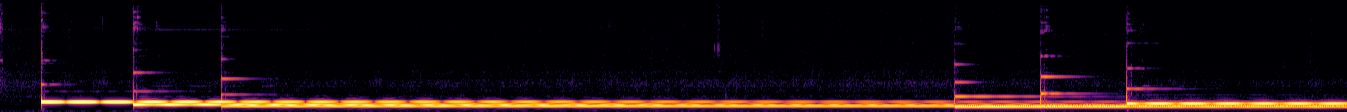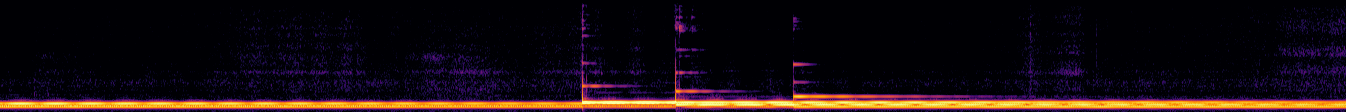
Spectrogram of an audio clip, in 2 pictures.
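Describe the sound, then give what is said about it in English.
Harp notes plucked in three small clusters of two or three, each ringing out into long, steady sustained tones that overlap and hum on between plucks, played with a pulsing tone suited to a theta brainwave state; no talking. “So there's just a little sample of how the harp can sound.”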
